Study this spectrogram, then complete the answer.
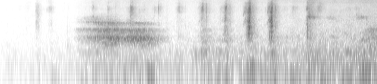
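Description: Scissors snip paper into rounded ear shapes for a lion craft, a burst of rustling followed by a series of sharp, close cutting clicks in an uneven rhythm.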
